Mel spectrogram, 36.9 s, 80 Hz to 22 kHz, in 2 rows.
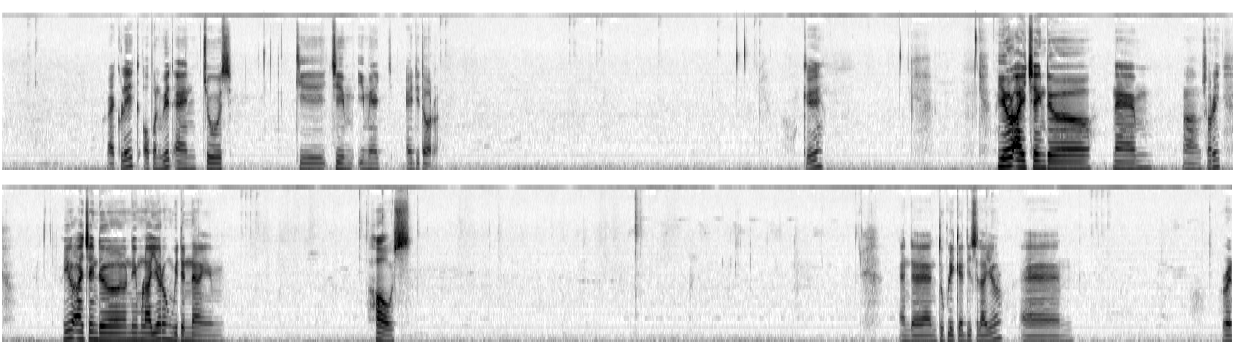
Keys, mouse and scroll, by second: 0.3 right click, 6.5 click, 8.4 click, 8.9 click, 9.8-10.9 drag, 11.2 click, 22.0 click, 23.5-25.0 typing, 27.9 Return, 33.2 click, 34.7 click.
